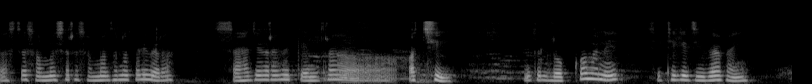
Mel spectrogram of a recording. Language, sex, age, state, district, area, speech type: Odia, female, 45-60, Odisha, Rayagada, rural, spontaneous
